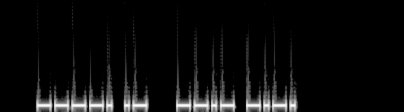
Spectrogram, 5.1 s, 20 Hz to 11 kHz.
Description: Morse code, heard as a keyed tone, about 21 wpm, 700 Hz. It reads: 9A QC
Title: Field Day Exchanges Encore - 22wpm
